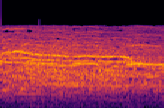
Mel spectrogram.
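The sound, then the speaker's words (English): An audience yells anything they want at full volume all at once on the count of three, a dense, sustained roar of overlapping voices that holds steady for a couple of seconds, loud. “I want you guys to yell really loud anything you want on the count of three.”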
